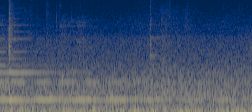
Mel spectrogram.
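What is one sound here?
A bell rings softly and fades.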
